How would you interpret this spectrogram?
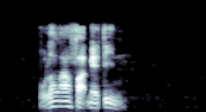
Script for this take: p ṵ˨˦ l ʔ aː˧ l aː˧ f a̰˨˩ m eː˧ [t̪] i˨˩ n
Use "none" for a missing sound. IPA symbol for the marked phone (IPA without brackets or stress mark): t̪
